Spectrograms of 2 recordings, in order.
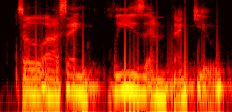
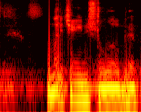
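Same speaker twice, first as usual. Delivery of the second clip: ordinary delivery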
